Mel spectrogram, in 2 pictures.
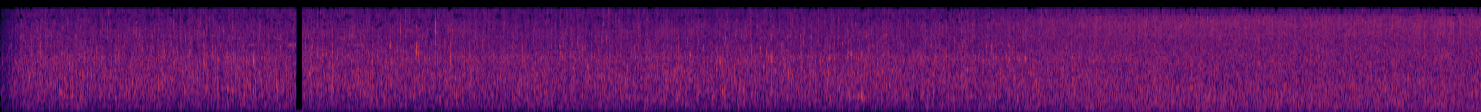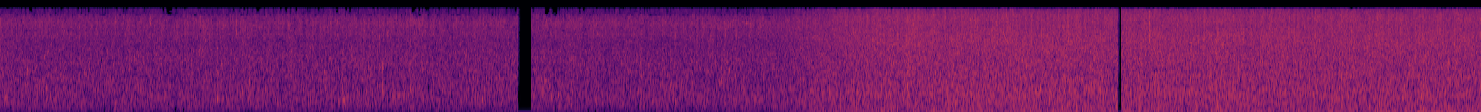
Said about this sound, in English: we're going to show you a couple of clips of currents and rivers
